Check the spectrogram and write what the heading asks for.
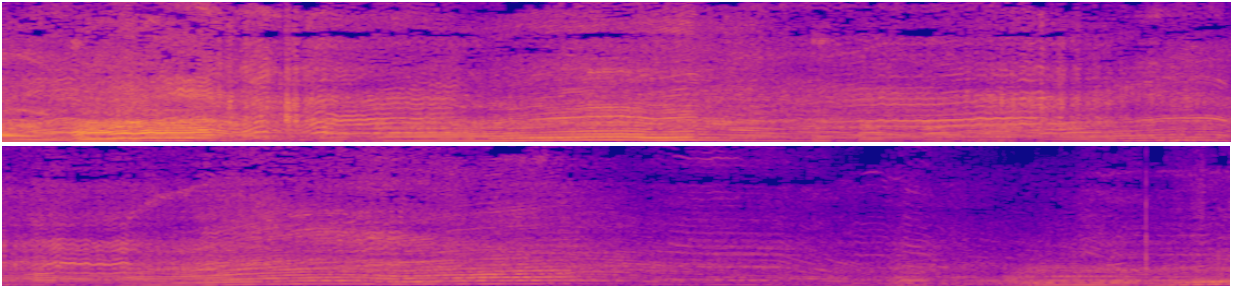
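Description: Small two-stroke engine of a radio-controlled race car, revving up and down over and over as it accelerates and lifts off around the track. The sound dies down for a couple of seconds near the end, then rises again.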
